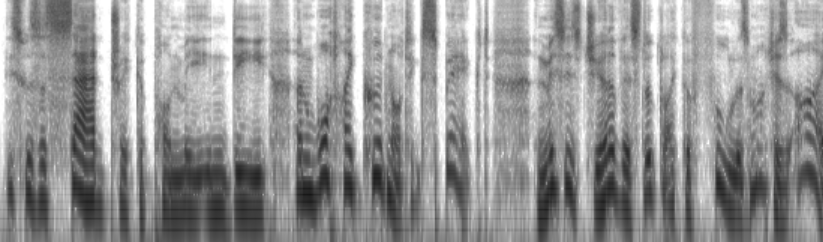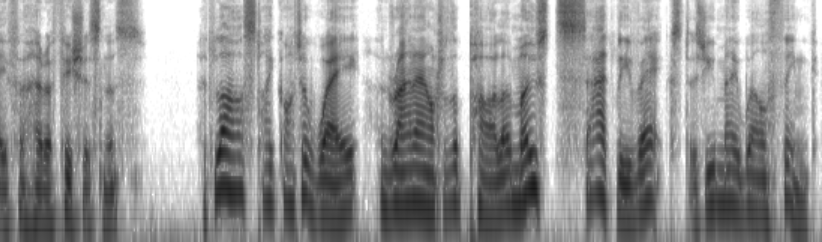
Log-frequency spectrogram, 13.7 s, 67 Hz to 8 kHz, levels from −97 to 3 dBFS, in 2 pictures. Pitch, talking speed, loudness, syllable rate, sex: 140 Hz, 200 wpm, -21 LUFS, 4.8 syllables/s, male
